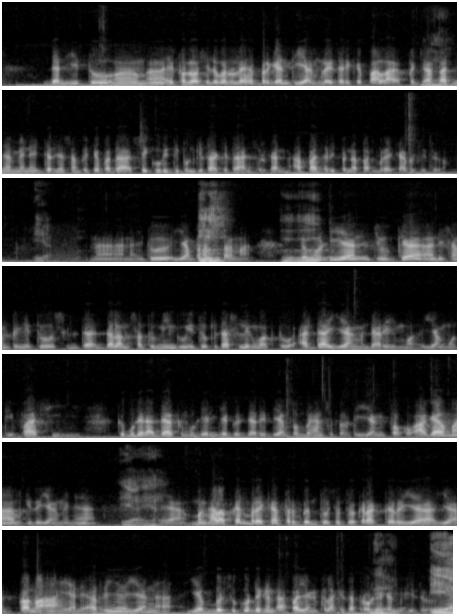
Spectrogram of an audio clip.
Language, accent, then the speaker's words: Indonesian; Aceh, Indonesia; yang bekerja semua orang kita Aceh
